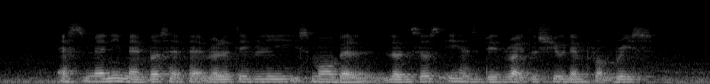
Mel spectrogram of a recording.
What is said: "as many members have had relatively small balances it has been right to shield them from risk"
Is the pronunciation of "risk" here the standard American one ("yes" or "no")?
no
